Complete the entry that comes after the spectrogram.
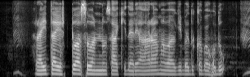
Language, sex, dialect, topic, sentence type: Kannada, male, Coastal/Dakshin, agriculture, question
